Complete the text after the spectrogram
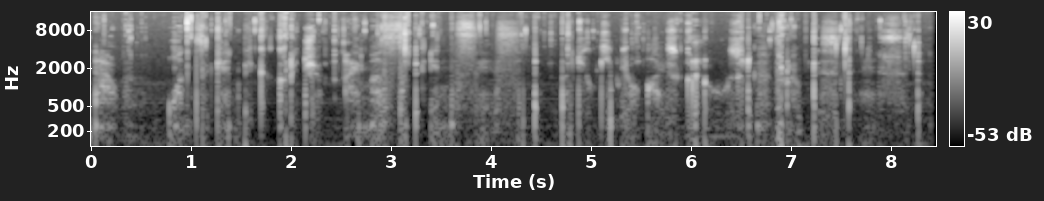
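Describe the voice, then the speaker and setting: A woman playing an eccentric, busy scientist doctor in a whispered ASMR medical roleplay, speaking deliberately and repetitively with formal wording. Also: natural voice, low-quality recording.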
